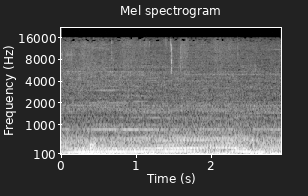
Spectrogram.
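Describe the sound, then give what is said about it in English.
A car driving in traffic: a steady, low engine rumble with a constant drone that holds at an even level for the whole stretch. “Sorry, I'm busy driving and there's a guy that just almost drove into me.”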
